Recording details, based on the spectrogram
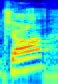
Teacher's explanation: इसका उच्चारण स्थान यह तालू से है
